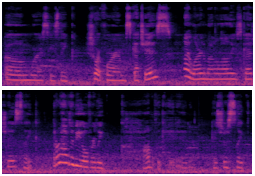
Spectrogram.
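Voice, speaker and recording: A young woman with vocal fry and a sore throat talks in a casual, slangy vlog style, often dropping in "like". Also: fairly high pitch, animated, normal speed, hardly any pauses, over music, rough recording. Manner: informal, slangy, frequent "like". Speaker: vlogger, musician and sketch writing student.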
